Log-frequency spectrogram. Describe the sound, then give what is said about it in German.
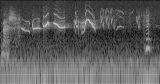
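A male blackbird, recorded at a lilac bush while the female broods, sings a rich, fluting phrase of varied whistles and warbles, clear, ending in a few quick higher twitters with no other sounds. “Frau Amsel brütet bereits und ihr Mann singt für sie die hübschesten Lieder.”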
